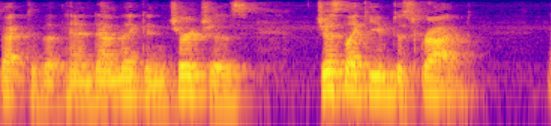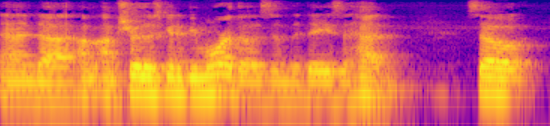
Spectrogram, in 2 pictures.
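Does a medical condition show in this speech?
No.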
